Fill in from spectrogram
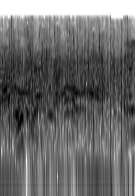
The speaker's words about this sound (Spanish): ¡Un aplauso para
